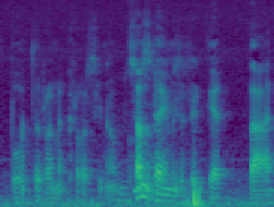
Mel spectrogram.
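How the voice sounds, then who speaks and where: A man with a South Wales accent speaks at a fairly quick pace amid noticeable background noise. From Swansea, Wales. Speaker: retired ferryman. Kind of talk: oral history interview answer.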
